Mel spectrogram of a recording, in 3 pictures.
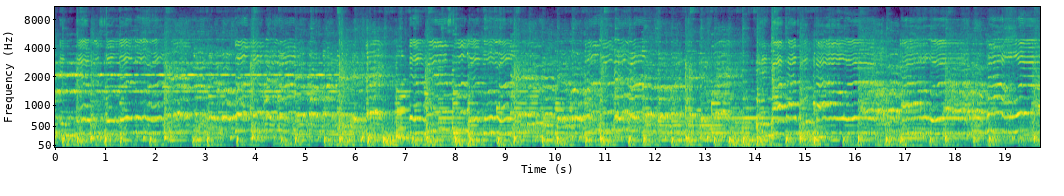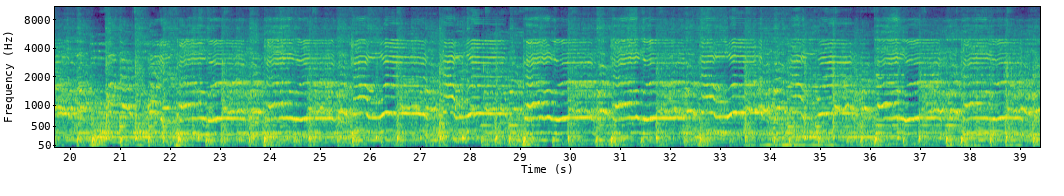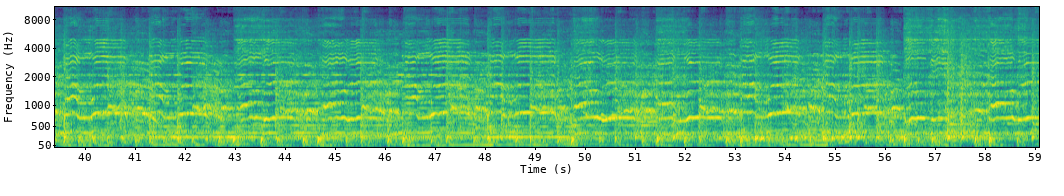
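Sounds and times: woman singing gospel song: 0.0s - 59.0s.

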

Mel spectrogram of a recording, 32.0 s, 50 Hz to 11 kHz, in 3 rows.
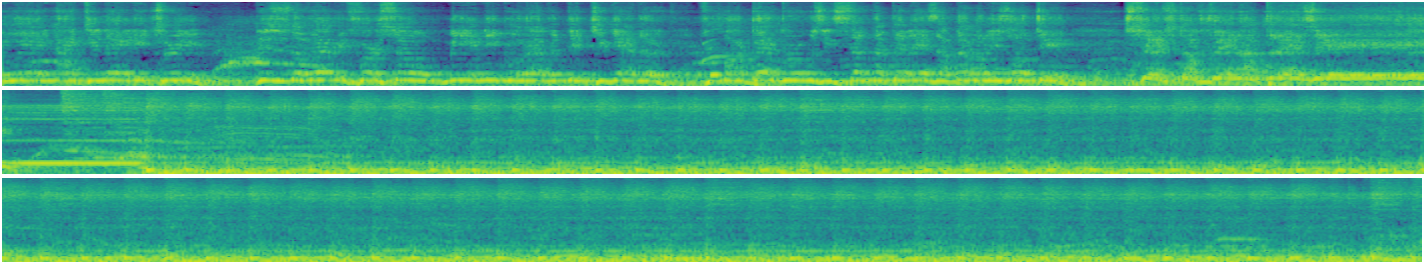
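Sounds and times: distorted electric guitars: 9.6s - 31.9s
drum kit: 10.6s - 31.9s.

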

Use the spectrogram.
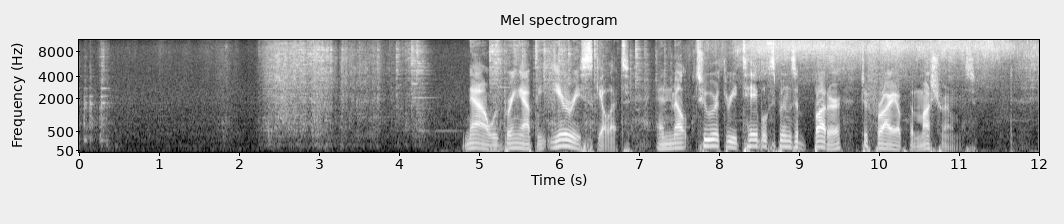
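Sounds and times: heavy pot scraping on burner: 2.2s - 4.4s.

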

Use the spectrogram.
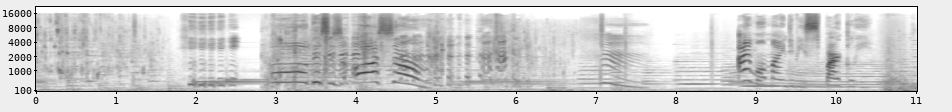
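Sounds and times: cartoon slime pouring: 0.0s - 1.6s, 2.8s - 7.2s
background music: 0.0s - 11.0s.

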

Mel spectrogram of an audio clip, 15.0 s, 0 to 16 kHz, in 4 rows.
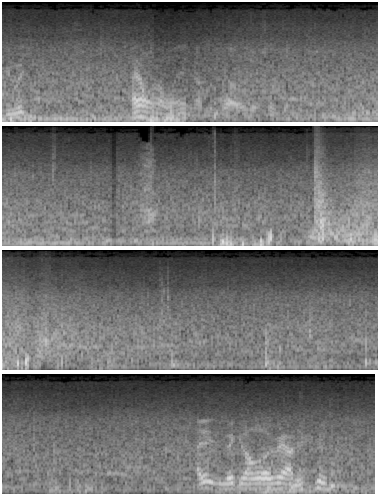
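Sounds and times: water churning: 0.3s - 15.0s
spray fountain rushing: 1.9s - 15.0s
loud splash into water: 6.8s - 9.4s.

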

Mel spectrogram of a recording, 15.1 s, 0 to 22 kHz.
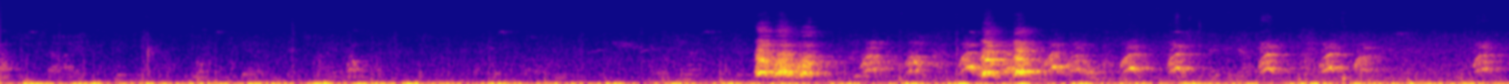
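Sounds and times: dog barking: 3.4s - 3.8s, 7.5s - 13.9s, 14.7s - 15.0s.

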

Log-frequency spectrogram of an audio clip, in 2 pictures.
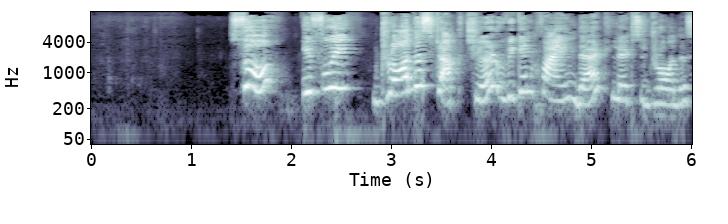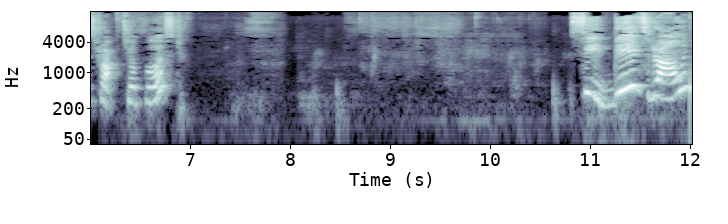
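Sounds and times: marker scratching on whiteboard: 3.9s - 12.0s.

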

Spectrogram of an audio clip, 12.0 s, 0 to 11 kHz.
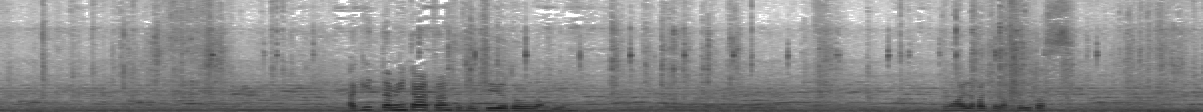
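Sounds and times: faint background music: 0.0s - 12.0s
store ambience: 0.0s - 12.0s
shopping cart rolling on tiles: 0.1s - 12.0s.

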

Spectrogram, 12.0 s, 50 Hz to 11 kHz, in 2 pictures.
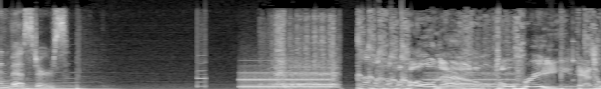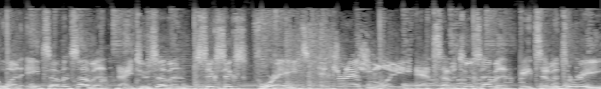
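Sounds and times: electronic telephone ring: 2.4s - 3.4s.

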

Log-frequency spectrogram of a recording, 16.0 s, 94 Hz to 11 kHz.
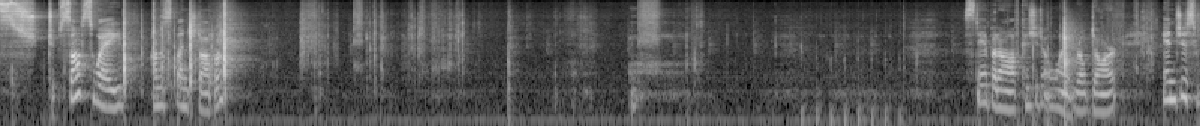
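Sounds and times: paper rustling and sliding: 4.0s - 6.3s
sponge dabbing on ink pad: 10.7s - 12.2s, 13.0s - 14.4s.

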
